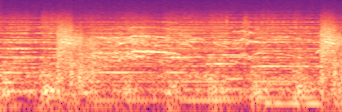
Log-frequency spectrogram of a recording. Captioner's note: guns fire; gun fires; Indians howl; gun fires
